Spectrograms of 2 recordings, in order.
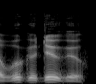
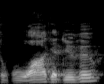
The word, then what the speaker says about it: Ouagadougou: I think this is a Ouagadougou.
